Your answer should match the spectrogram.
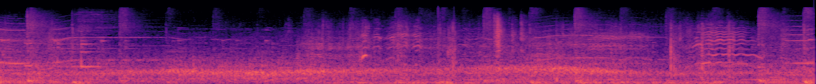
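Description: Several animals bleating, like a flock of livestock, mixed with music; one wavering, quavering call stands out about five seconds in.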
